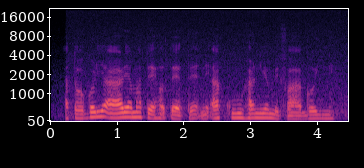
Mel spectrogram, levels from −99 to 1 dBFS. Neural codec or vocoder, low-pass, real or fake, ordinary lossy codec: none; none; real; none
